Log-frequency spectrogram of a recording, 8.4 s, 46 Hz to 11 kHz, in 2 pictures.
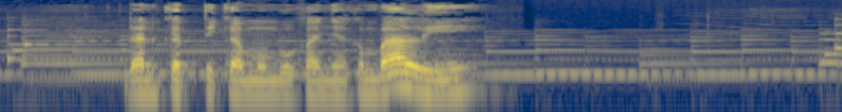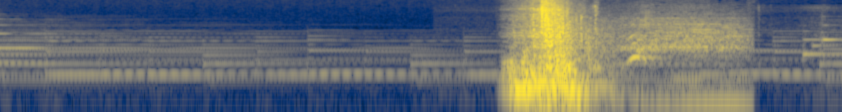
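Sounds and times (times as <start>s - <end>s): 
speech: 0.6s - 2.5s
door slamming shut with a heavy thump: 6.7s - 7.5s.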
